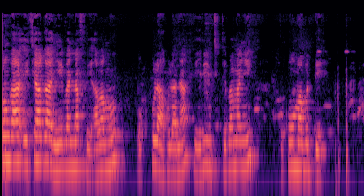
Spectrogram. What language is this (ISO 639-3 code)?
lug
